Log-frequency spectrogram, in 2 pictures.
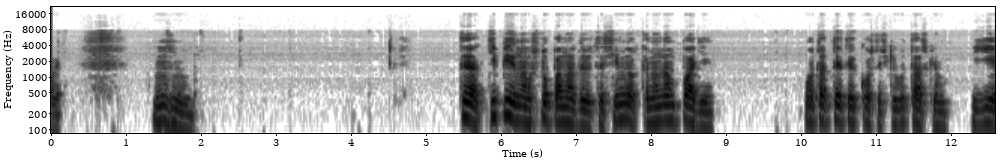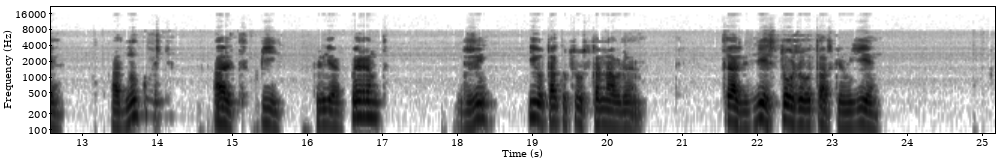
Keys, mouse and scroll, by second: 0.3 click, 1.3 middle click, 2.3-3.5 middle drag, 4.4-6.4 middle drag, 7.4 KP_7, 9.7 click, 11.9 e, 14.0 click, 15.3 alt+p, 17.9 g, 21.9 click, 23.2 e.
